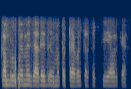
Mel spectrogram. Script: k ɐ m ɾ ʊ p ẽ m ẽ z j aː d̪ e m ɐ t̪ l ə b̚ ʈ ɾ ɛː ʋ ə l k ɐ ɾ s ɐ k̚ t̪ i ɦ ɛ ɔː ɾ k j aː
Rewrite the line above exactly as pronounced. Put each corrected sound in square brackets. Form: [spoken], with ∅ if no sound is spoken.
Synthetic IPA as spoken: k ɐ m ɾ ʊ p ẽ m ẽ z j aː d̪ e m ɐ t̪ l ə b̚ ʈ ɾ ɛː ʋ ə l k ɐ ɾ s ɐ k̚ t̪ i ɦ ɛ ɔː ɾ k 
